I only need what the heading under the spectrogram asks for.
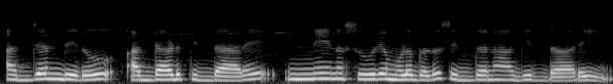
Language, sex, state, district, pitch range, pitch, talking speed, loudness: Kannada, male, Karnataka, Dharwad, 210-245 Hz, 225 Hz, 60 wpm, -15 LUFS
